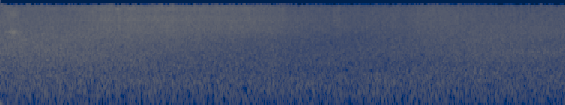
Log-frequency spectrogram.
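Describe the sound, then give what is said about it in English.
A dense, steady roar of an ocean wave tipping over and breaking into churning sea foam, loud, a broad hissing wash that holds without pause and with no voices. “The white horse turning imminently into a frenzy of sea foam and noise.”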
